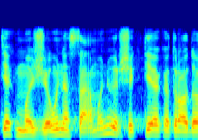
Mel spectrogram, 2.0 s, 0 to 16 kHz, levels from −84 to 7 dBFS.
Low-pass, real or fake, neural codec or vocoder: 7.2 kHz; real; none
